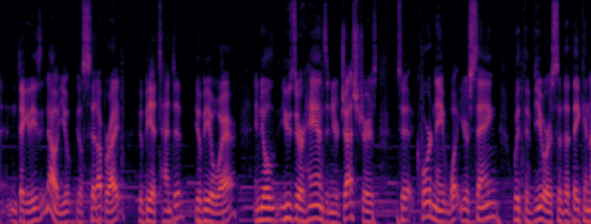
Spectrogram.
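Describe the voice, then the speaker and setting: Energetic man teaching to camera. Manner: energetic, emphatic, varies speed and pitch on purpose. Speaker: presenter teaching on-camera speaking. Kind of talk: instructional talk to camera.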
